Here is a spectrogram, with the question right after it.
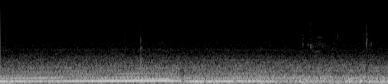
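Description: A 2025 BMW M340i in Sport Plus, second gear, accelerating with a steady loud engine drone from inside the car, the pitch dipping briefly at a quick shift before it pulls on, with no talking.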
